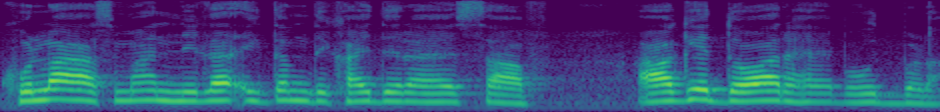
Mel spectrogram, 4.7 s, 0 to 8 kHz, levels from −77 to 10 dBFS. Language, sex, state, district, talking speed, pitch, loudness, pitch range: Hindi, male, Chhattisgarh, Bastar, 190 wpm, 200 Hz, -15 LUFS, 185-215 Hz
